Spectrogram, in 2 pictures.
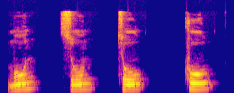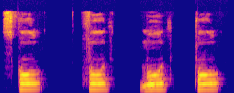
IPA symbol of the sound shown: uː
